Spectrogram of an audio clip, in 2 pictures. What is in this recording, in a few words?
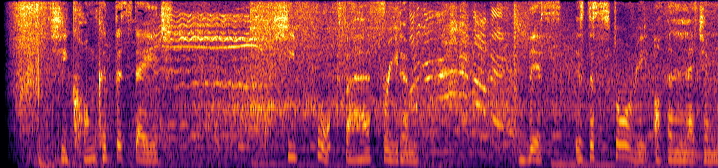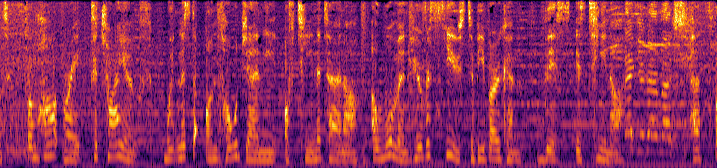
tv promo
